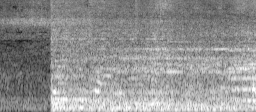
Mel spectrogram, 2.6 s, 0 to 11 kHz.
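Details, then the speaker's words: Empty 5-litre pressure cooker after repair with a new rubber gasket, recorded with the camera a little distant: soft steady hiss of escaping steam starts suddenly and holds even; building pressure and venting normally. "এটা হ্যাঁ হালকা হালকা কিন্তু স্টিমের আওয়াজ আসছে, আপনারা কি শুনতে পাচ্ছেন বন্ধুরা?"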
